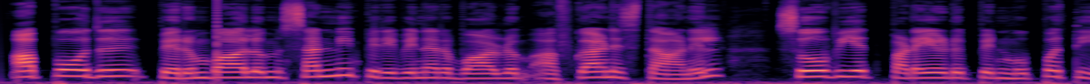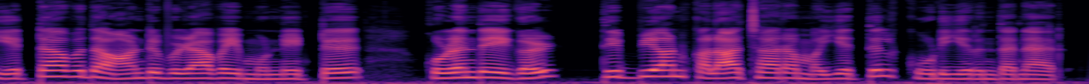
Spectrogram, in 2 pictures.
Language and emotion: Tamil, neutral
